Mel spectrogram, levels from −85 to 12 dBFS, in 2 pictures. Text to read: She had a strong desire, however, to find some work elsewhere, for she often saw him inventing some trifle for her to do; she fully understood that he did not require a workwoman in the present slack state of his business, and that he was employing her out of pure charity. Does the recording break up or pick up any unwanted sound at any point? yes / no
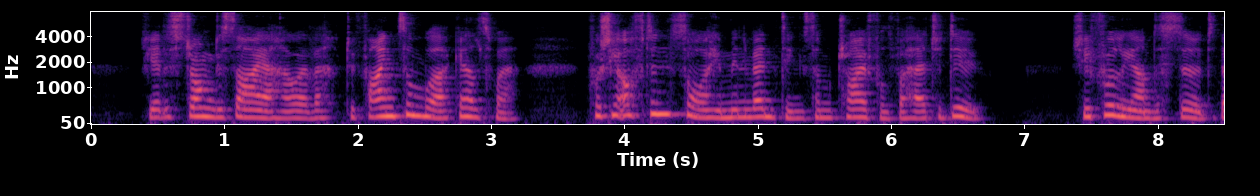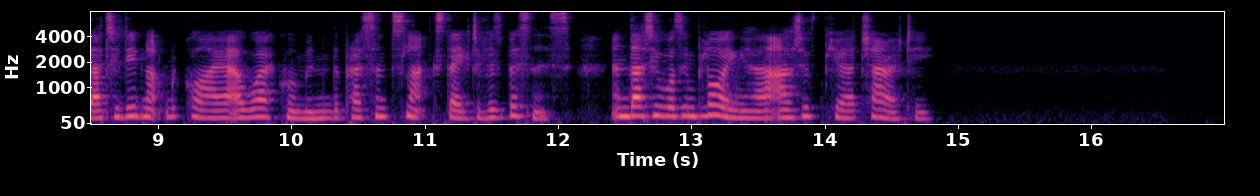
no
